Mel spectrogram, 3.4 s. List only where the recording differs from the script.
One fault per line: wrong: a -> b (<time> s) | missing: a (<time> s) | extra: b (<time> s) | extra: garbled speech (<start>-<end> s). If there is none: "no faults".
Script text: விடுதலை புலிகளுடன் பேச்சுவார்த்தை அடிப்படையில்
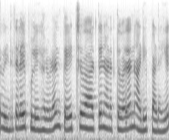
extra: நடத்துவதன் (2.1 s)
